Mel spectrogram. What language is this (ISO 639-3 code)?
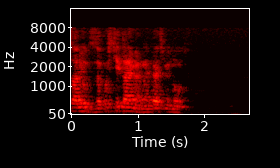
rus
